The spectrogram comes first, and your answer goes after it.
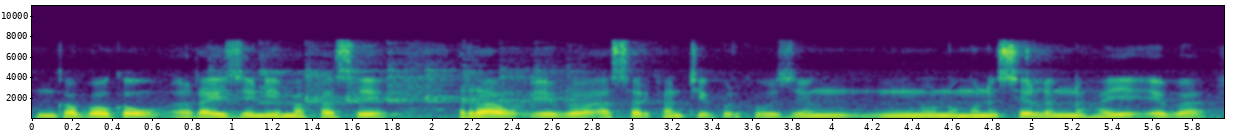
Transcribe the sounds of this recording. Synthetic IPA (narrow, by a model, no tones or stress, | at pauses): ɡabawɡawɾajzɯŋimakʰase | ɾawebaːsaɾkʰantʰikuɾkʰɯbazɯŋnunumunɯselɯŋnɯɦajeʔeba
